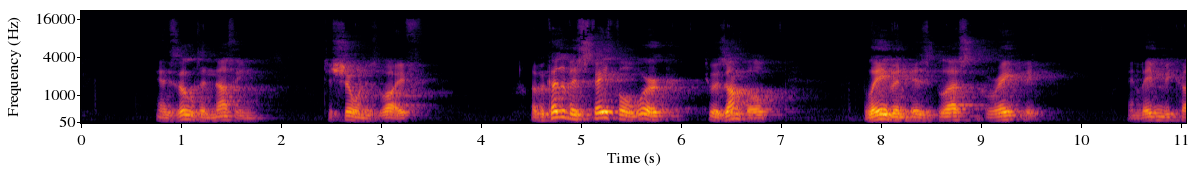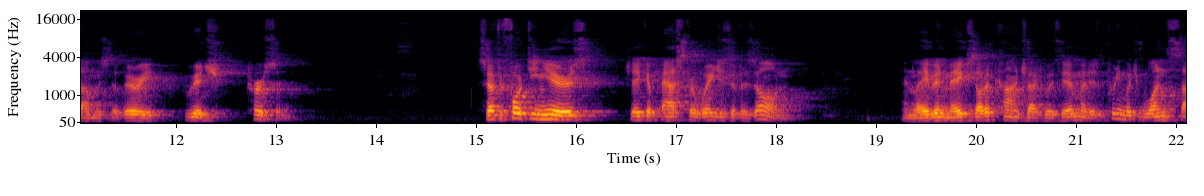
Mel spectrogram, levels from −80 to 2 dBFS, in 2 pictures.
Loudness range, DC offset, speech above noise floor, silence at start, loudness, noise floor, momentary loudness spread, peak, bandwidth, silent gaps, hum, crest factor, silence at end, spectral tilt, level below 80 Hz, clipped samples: 7 LU; under 0.1%; 54 dB; 0.75 s; -20 LUFS; -74 dBFS; 18 LU; -2 dBFS; 16.5 kHz; none; none; 20 dB; 0 s; -6.5 dB/octave; -76 dBFS; under 0.1%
